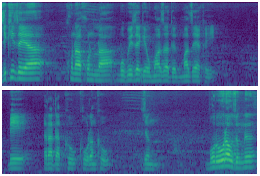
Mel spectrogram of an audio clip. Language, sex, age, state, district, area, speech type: Bodo, male, 45-60, Assam, Baksa, rural, spontaneous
